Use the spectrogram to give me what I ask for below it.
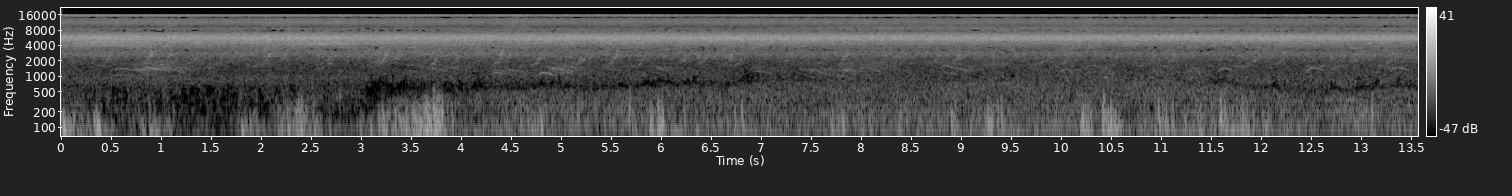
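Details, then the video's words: Summer insects fill the temple grounds of Ikegami Honmonji, Tokyo, Japan, with a continuous high, shimmering buzz. Low thumps, rustling and faint voices sit beneath the unbroken drone. "Summer insect sounds."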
